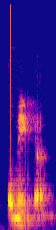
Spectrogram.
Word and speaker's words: Omega: tells me but S I saw wal so you know the confusion is like you know Omega W confusion the same thing and the right pronunciation is what Omega okay W so w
